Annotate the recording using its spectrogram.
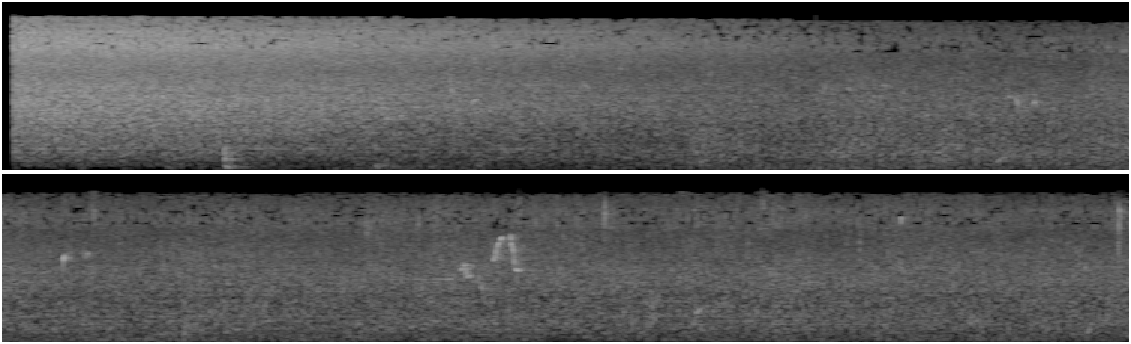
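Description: Steady rushing ambient noise, loudest at the start and easing down over the first few seconds, with a few faint short chirps in the second half.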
